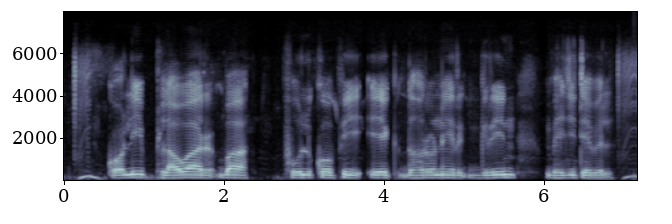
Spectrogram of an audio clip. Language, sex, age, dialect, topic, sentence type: Bengali, male, 18-24, Standard Colloquial, agriculture, statement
